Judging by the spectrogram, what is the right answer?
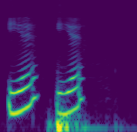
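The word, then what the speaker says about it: いえ: Okay, we have E as in Hawaii and then E again. So ie.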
